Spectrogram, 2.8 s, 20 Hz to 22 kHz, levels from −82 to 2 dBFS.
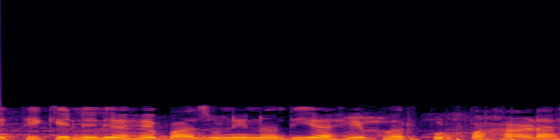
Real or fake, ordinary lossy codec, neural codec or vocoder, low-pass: real; none; none; 5.4 kHz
